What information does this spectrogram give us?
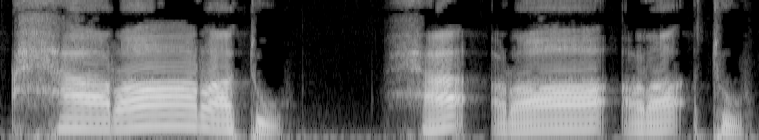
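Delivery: hararatu syllable by syllable, slow and loud; slow word demo. Shown as a demonstration. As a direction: spell out "hararatu" slowly for repetition. (démonstration lente de hararatu)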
